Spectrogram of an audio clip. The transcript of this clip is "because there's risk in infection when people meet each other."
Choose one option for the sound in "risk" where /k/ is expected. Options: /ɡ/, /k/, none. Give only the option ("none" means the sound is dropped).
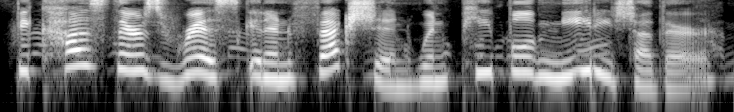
/k/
